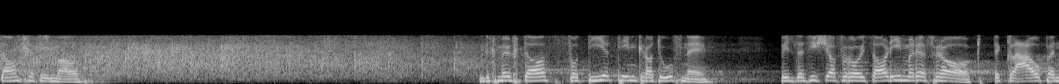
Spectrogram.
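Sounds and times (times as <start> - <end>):
speech: 0.0 - 1.0, 4.8 - 7.2, 7.8 - 10.5
applause: 0.0 - 5.6.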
